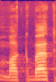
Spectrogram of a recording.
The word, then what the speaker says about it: Macbeth: दिया है ठीक है कुछ लोग इसको मक बेथ मक बेथ ही करते रहते हैं ठीक है लेकिन बहुत सारे स्टूडेंट जो है इसका उच्चारण क्या करते हैं मैकबेथ करते हैं वह भी सही है अकॉर्डिंग टू कॉलिंस डिक्शनरी इसलिए मैंने इसको यहां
